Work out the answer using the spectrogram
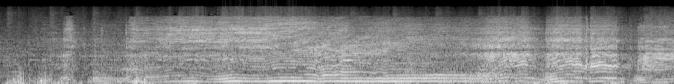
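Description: Dirt bike engine revving: its pitch climbs about a second in, holds high and steady, then wavers and drops away near the end, over background music with a steady beat.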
